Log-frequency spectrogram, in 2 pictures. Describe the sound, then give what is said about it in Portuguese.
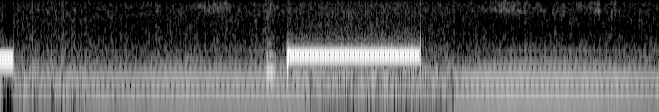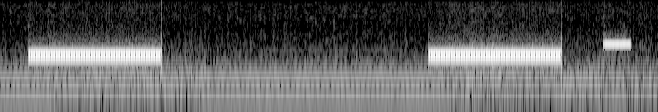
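Telephone tones play while a call is being transferred. Three steady, mid-pitched beeps, each about two seconds long, are spaced several seconds apart over a constant low hum, and a short, higher beep closes the sequence. “Só um minuto, por gentileza, que eu vou transferir a ligação.”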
